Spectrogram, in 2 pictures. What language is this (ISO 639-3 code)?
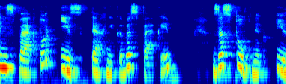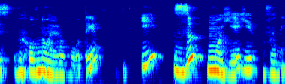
ukr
